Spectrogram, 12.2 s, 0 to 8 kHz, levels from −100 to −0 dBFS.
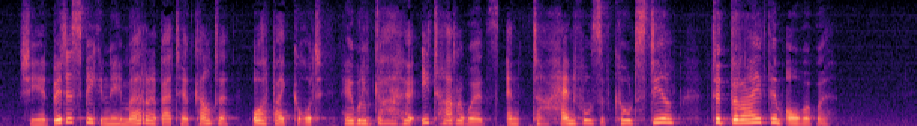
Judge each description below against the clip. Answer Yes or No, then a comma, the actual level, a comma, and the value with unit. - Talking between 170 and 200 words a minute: No, average, 145 wpm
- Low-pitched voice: No, high, 195 Hz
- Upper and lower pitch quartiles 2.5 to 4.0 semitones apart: No, average, 4.7 semitones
